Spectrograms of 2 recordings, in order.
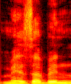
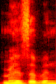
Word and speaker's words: মেহজাবিন: দর্শকরা শুনে কিন্তু এখন অবাক হবে যে মেহজাবিনের নাম মেহজাবিন না, তাহলে কি? ওয়েল লাইক সবাই তো মেহজাবিন বলে, তো এটার উচ্চারণটা আসলে একদমই অন্যরকম। ইটস মেহজাবি। মেহজাবি? হ্যাঁ, এন বা ন, আচ্ছা, এটা কিন্তু সাইলেন্ট।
